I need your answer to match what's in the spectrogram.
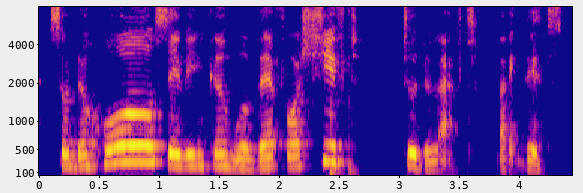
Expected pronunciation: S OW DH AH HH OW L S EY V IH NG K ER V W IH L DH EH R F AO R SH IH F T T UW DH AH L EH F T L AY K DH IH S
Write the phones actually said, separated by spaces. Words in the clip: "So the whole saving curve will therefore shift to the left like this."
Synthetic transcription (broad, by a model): S OW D AH HH OW L S EY V IH NG K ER W IH L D EH F AO SH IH F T T UW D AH L EH F T L AY K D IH S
